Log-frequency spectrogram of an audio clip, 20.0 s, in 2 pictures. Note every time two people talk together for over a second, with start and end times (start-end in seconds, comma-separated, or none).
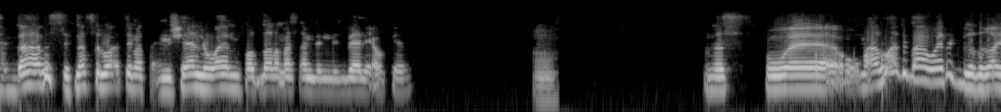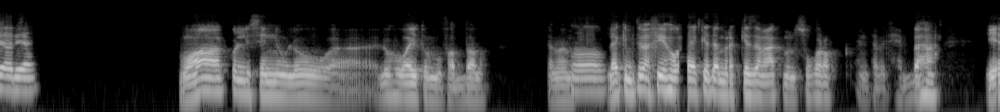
none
